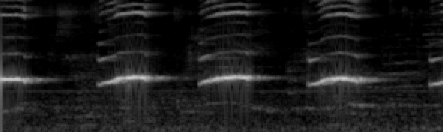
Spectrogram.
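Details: Srigunting krantil drongo song recorded as a master for training songbirds: steady, loud, slightly rising whistled notes with bright overtones, each about half a second long, repeated roughly every second.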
